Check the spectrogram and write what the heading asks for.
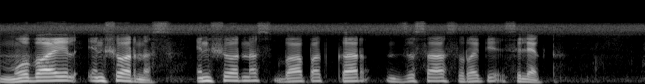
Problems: none marked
